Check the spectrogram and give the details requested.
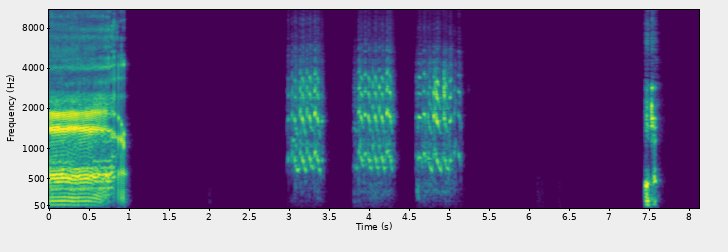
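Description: Three rumbling, buzzy belches in quick succession, then a brief one; deliberate repeated burping.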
